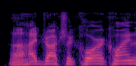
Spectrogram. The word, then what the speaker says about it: hydroxychloroquine: Physicians urge governments to stop blocking access to hydroxychloroquine. Is that how you say it, Kurt? – That's correct. Yep, that's right.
